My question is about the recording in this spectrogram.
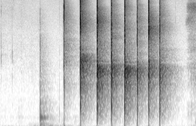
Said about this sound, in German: Hast du geklatscht? Ja, ich habe geklatscht.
